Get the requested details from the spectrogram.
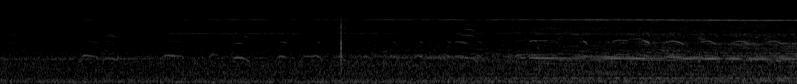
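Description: A model plane's engines drone steadily overhead, growing louder as it nears.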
